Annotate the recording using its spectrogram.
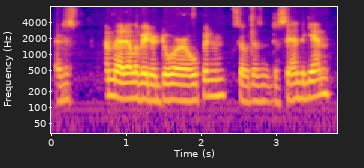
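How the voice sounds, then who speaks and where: A man playing a tabletop game, giving military-style orders in a halting but commanding way. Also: medium pitch, steady tone. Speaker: tabletop game player speaking in character. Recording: dull lo-fi microphone.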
